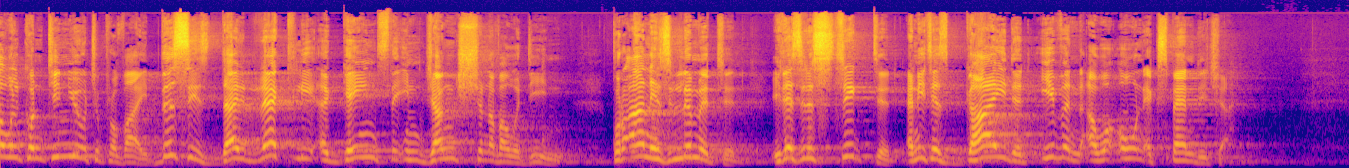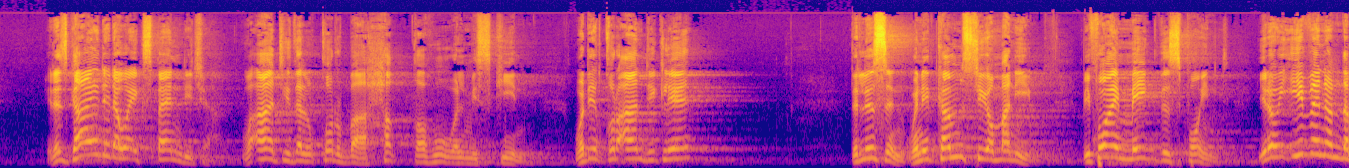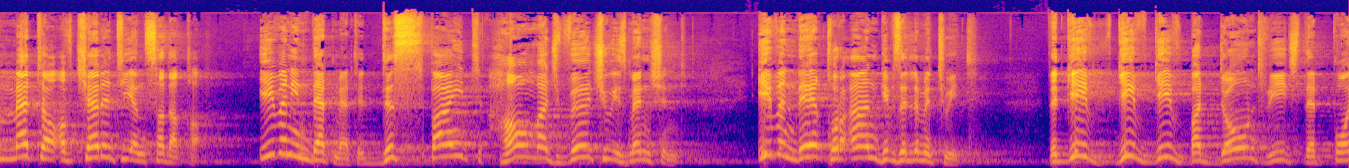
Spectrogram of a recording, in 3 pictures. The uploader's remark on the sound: At the Houghton Masjid (West Street).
